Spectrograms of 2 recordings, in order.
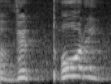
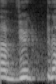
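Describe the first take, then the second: First: "विक्टोरी" with a full "toh" syllable inserted; mispronounced victory. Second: Said in the usual way. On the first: Shown as a demonstration. Teacher mimicking a student misreading a new word, mispronounced "विक्टोरी". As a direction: misread it as "विक्टोरी", three drawn-apart syllables vik-to-ree. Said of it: "ये शब्द ठीक नहीं है". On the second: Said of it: "मैंने बोला विक्ट्री".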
